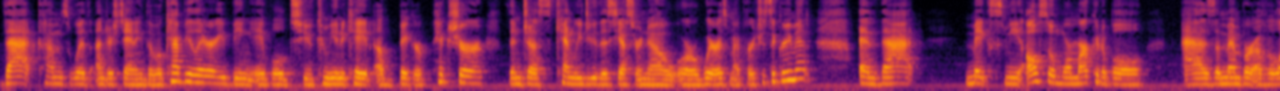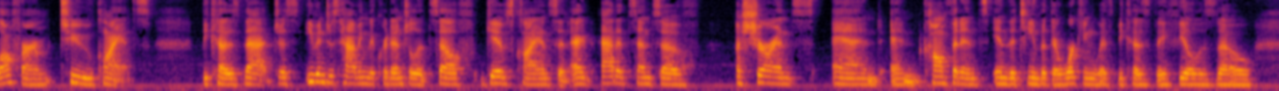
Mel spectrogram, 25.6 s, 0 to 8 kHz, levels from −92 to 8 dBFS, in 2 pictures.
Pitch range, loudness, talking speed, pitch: 145-170 Hz, -19 LUFS, 175 wpm, 155 Hz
